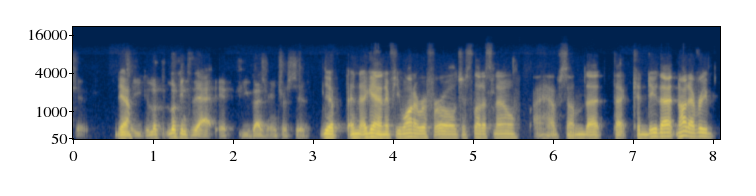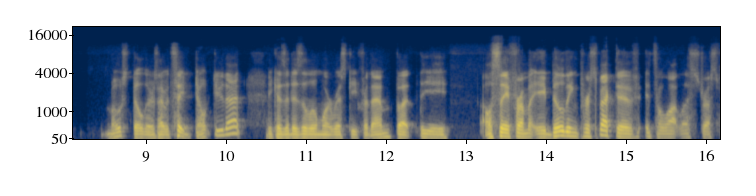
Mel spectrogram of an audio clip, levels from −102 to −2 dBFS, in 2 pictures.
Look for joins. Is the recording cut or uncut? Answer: cut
